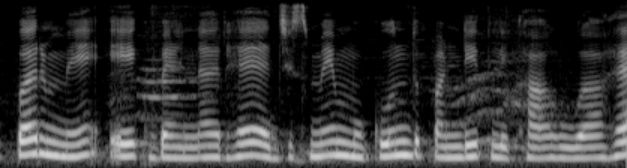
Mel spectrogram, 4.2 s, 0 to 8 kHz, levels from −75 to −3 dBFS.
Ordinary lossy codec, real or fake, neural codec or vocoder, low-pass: none; real; none; 7.2 kHz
